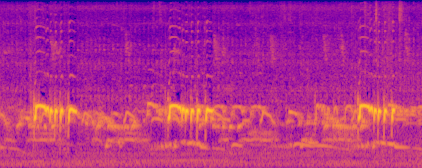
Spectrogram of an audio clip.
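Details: Local zebra dove in full song, used to lure rivals and make them reply: three loud bursts of quick, stuttering trilled coos roughly every two and a half seconds, with a chorus of fainter doves cooing behind.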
